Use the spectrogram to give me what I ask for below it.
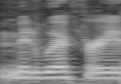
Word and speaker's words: midwifery: saying like um how hilarious it is that Midwifery is pronounced that way but yeah that's how you say it um Midwifery in Canada is very different because you can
